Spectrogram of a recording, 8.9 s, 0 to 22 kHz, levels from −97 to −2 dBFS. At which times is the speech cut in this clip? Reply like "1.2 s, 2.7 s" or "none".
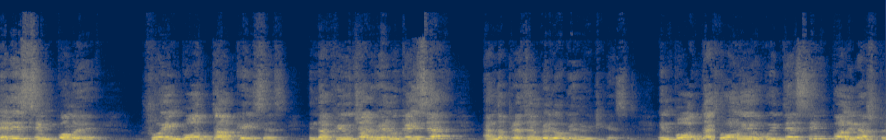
7.2 s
